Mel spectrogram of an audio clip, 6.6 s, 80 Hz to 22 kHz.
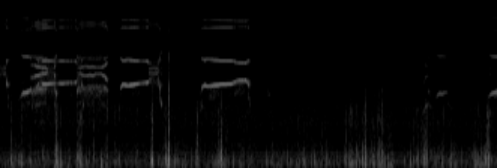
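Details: Osprey calling at Port Lincoln, 21 December 2020: a quick series of piercing whistled chirps in the first three seconds, then near silence with faint crackling and a couple of soft notes at the end.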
